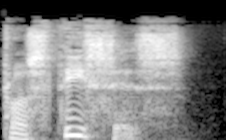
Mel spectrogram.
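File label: "prosthesis", British English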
